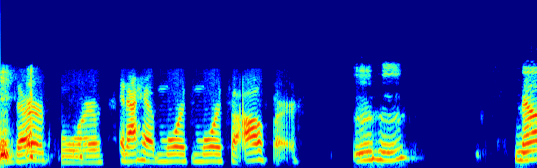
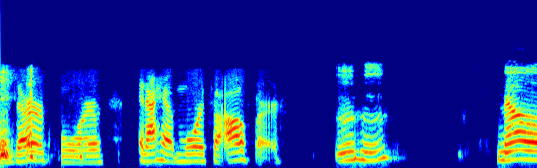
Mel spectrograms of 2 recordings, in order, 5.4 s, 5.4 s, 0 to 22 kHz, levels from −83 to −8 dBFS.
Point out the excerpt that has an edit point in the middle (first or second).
first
